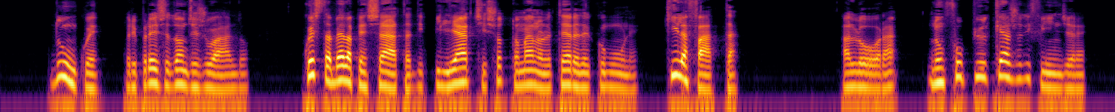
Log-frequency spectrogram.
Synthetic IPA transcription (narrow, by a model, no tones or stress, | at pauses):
d̪uŋkwe | ripɾeːzed̪ɔnd͡ʒezuald̪o | kwest̪abɛlːapensaːt̪ad̪ipiʎːart͡ʃisot̪ːomaːnolet̪ɛrːed̪elkomuːne | k̟ilafat̪ːa | alːoːɾa | noɱfupːjuilkaːzod̪ifind͡ʒeɾe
